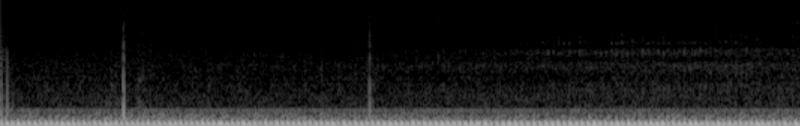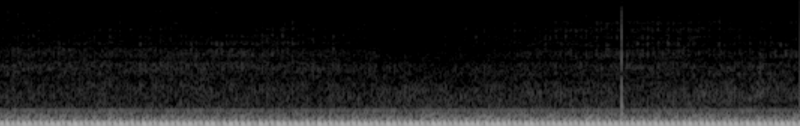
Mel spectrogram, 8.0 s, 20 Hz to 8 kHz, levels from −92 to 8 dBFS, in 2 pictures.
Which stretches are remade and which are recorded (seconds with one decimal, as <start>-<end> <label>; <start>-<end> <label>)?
0.0-8.0 recorded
